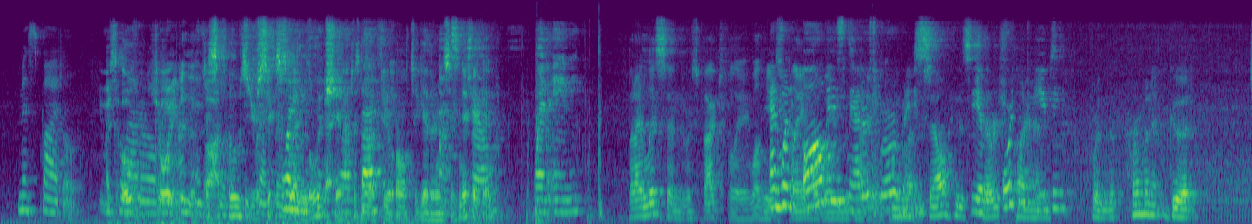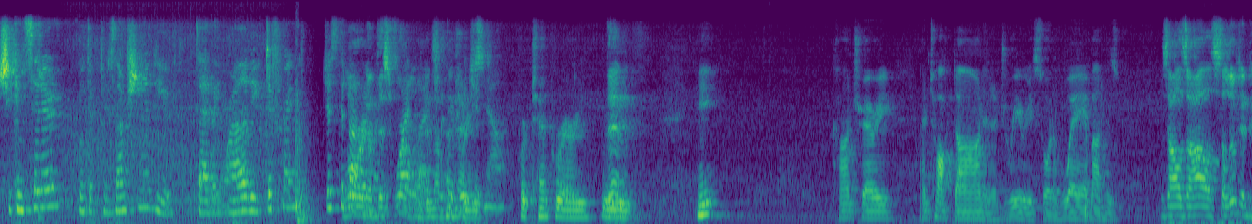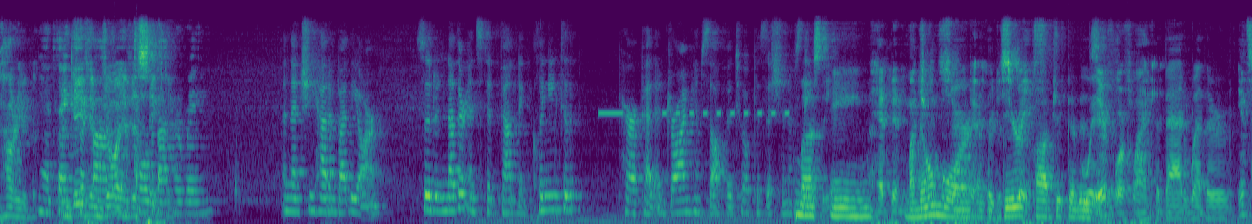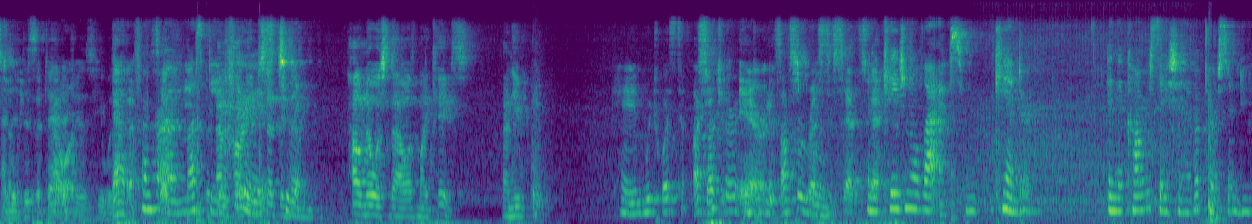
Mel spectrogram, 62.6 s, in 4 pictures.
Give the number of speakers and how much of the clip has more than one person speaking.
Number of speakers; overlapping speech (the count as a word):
ten, about 43%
